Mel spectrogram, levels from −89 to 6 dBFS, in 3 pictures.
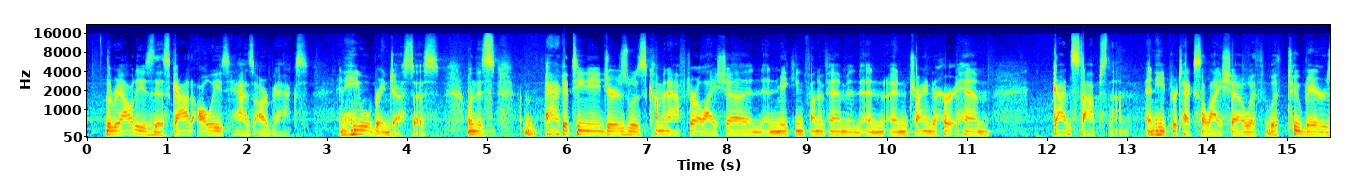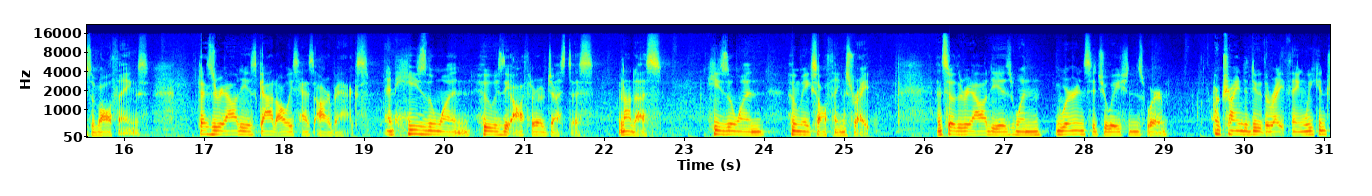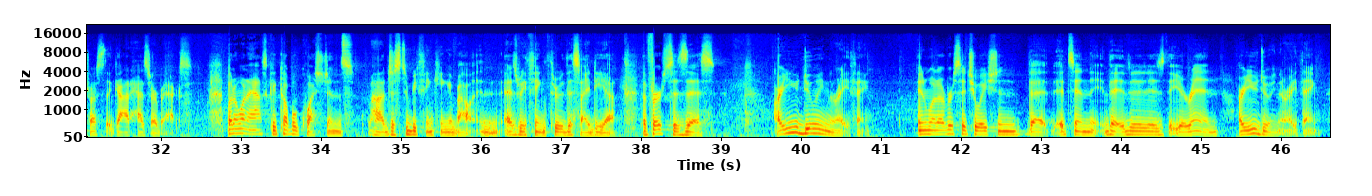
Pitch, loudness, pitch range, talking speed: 120 Hz, -18 LUFS, 110-125 Hz, 195 wpm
